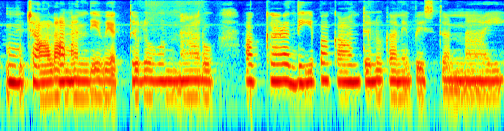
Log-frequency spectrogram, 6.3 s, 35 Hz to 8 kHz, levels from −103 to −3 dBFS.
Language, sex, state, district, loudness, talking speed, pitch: Telugu, female, Andhra Pradesh, Sri Satya Sai, -17 LUFS, 75 wpm, 145 Hz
